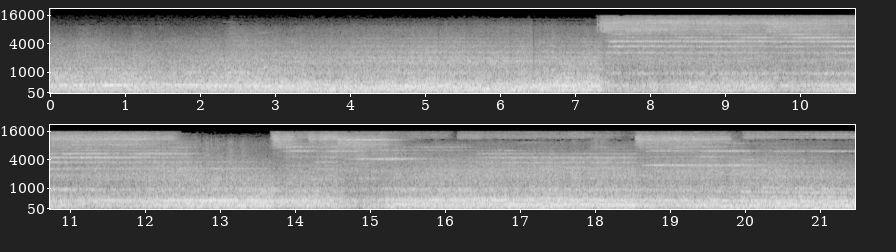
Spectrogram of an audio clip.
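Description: BLS regional train rolling along the platform: a steady rumble of the train running in, then, from about seven seconds in, a high squeal of several steady tones from the wheels as the coaches pass close by.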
